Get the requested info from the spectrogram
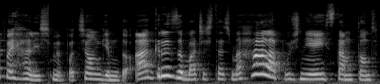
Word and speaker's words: Taj Mahal: grobowiec Taj Mahal, i od razu mówię, że wymawia się poprawnie właśnie tą nazwę, nie Taj Mahal, tylko Taj Mahal,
